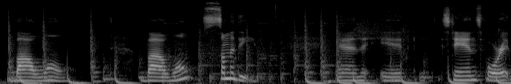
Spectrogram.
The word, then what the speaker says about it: Baron Samedi: First of all, it is French and in the French pronunciation it is Bawon. Bawon Samedi.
